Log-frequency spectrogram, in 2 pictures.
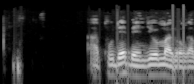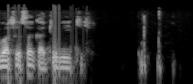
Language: Batanga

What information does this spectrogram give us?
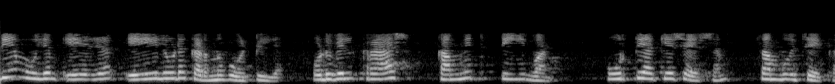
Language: Malayalam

